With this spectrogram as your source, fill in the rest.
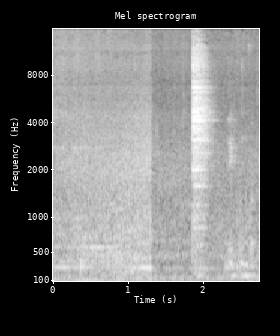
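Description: Metal utensils and a pan clatter while fried kundri (ivy gourd) is lifted out, with a steady sizzling background, then a quiet gap and one sharp, bright clink up close.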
